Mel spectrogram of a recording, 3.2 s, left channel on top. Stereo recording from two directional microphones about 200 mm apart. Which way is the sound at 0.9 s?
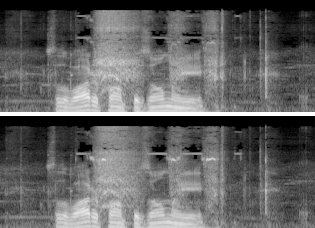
15° right (ahead or behind).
